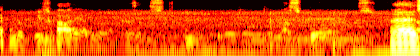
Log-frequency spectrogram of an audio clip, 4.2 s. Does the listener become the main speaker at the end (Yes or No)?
Yes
